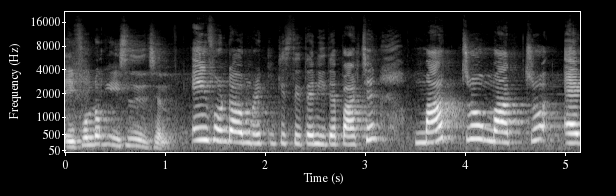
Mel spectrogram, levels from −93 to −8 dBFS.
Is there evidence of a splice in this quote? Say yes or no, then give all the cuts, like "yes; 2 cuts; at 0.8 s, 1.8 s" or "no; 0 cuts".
no; 0 cuts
